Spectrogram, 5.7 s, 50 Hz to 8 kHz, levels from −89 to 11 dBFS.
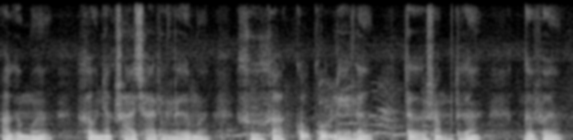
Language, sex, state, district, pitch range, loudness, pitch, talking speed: Wancho, male, Arunachal Pradesh, Longding, 125-145 Hz, -15 LUFS, 140 Hz, 125 wpm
